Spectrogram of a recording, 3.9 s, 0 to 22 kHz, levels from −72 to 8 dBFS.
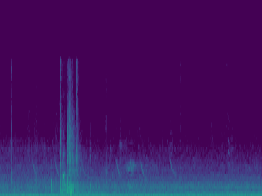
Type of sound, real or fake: real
